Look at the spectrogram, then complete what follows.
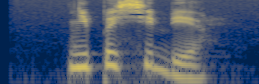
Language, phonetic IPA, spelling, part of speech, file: Russian, [nʲɪ‿pə‿sʲɪˈbʲe], не по себе, adverb, Ru-не по себе.ogg
- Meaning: 1. uneasily, uncomfortably 2. out of sorts, under the weather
